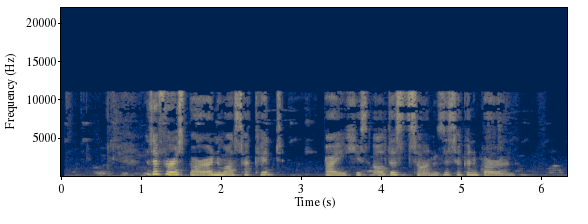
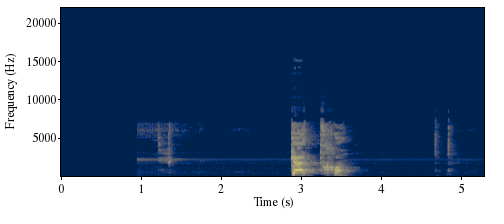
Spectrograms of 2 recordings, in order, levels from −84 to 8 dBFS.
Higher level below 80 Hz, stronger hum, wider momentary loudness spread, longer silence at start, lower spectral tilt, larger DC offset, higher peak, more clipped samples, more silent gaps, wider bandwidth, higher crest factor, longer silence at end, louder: first, -62 dBFS vs -78 dBFS; neither; second, 23 LU vs 27 LU; second, 0.45 s vs 1.35 s; first, -3 dB/octave vs -1 dB/octave; neither; about the same, -2 dBFS vs -2 dBFS; neither; neither; first, 12 kHz vs 7.8 kHz; about the same, 22 dB vs 24 dB; second, 0.1 s vs 1.7 s; second, -22 LUFS vs -18 LUFS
